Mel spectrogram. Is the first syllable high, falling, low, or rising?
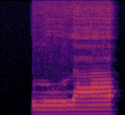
high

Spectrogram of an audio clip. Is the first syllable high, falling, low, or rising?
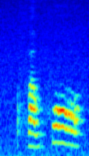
low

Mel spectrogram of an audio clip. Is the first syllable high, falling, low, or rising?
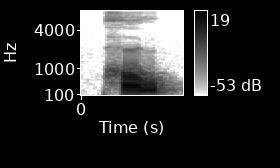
low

